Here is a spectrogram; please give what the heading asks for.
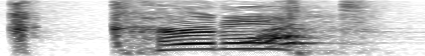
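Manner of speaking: shocked high-pitched echo; disbelieving squeak; incredulous. Real, not acted.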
